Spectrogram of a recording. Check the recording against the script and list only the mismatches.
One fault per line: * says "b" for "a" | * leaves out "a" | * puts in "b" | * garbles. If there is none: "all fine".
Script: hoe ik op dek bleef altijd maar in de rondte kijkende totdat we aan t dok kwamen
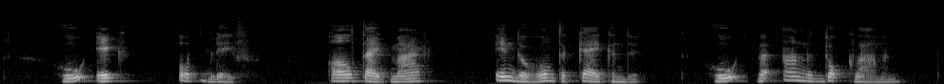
* leaves out "dek"
* says "hoe" for "totdat"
